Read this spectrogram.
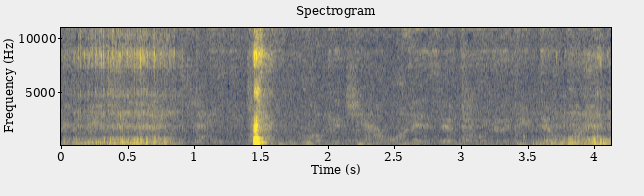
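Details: Boksil, a pet dog, snoring on 3 May 2020: a rough, breathy, low snore for the first second, quiet breathing, a sharp click, then another grating low snore building at the end.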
